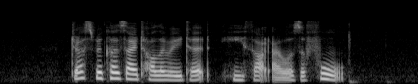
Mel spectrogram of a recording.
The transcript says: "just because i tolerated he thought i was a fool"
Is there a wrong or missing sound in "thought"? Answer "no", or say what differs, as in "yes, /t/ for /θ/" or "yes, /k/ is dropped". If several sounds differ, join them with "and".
no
